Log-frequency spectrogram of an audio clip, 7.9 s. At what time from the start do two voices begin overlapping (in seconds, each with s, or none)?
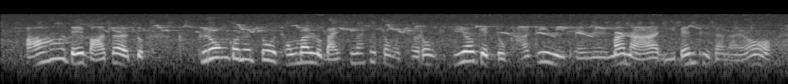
none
